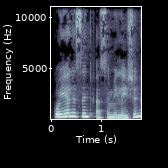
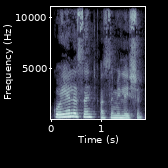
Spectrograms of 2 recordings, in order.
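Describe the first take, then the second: No difference in how they are said.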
